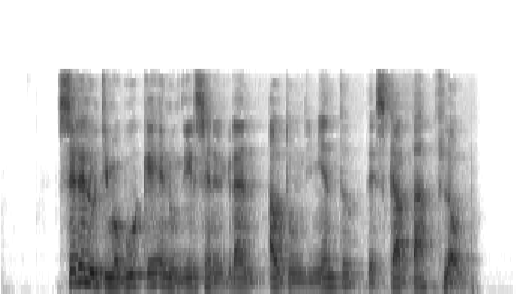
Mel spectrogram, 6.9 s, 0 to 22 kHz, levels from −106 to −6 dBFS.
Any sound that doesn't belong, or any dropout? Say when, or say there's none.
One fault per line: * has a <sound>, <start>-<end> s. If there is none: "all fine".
all fine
